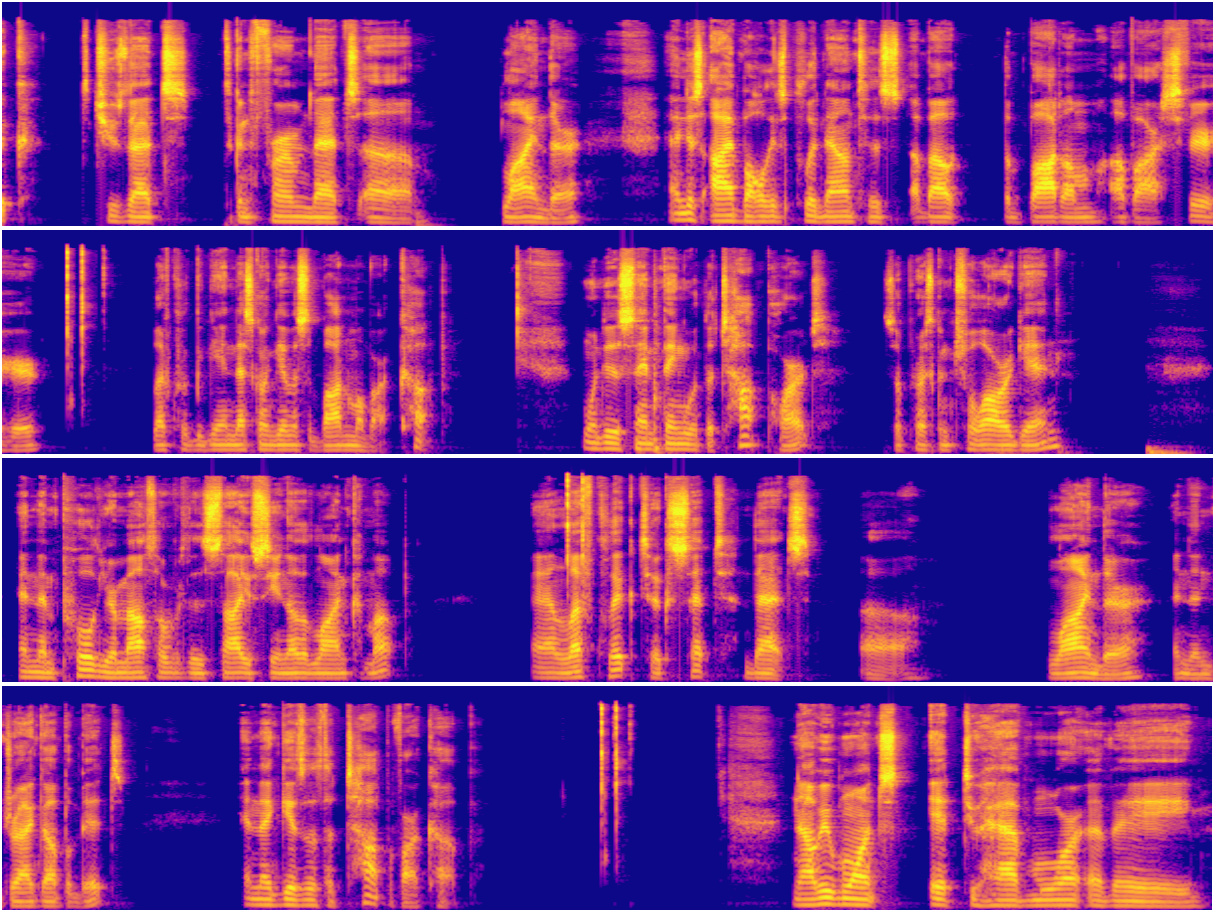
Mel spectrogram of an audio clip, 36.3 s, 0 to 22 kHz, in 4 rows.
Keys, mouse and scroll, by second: 16.9 ctrl+r.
